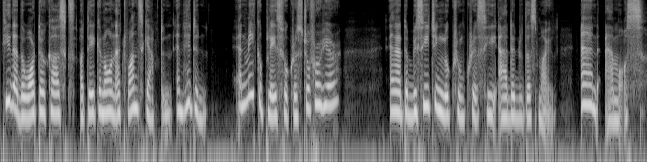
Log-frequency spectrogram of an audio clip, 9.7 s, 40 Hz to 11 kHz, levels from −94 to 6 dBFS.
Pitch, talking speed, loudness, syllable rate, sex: 225 Hz, 210 wpm, -19 LUFS, 6.2 syllables/s, female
